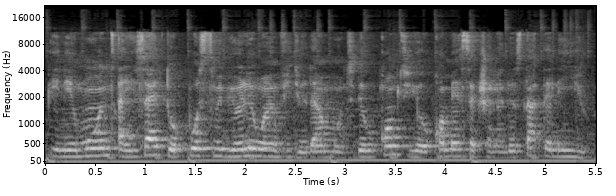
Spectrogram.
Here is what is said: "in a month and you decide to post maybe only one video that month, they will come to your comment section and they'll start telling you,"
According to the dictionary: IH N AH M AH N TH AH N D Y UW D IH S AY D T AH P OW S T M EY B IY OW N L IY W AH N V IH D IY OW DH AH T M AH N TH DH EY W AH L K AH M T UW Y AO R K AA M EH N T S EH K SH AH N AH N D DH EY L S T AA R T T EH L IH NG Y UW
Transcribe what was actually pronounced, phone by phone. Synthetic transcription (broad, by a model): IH N AH M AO N T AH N Y UW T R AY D T AH P OW S T M EY B IY OW N L IY W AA N V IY D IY OW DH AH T M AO N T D EY W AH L K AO M T UW Y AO K AA M EH N T S EH K SH AH N AH N D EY W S T AA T T EH L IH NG Y UW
